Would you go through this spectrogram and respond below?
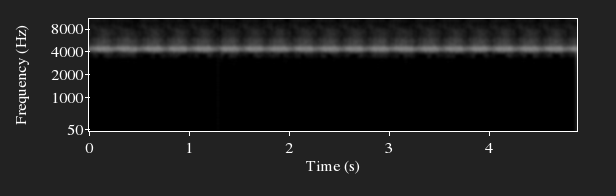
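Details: Crickets chirping on a farm meadow on a summer night under a full moon, a steady high trilling pulsed about four times per second, continuous and regular with no other sounds.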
